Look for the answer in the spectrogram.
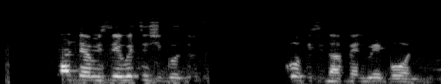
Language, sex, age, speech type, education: Nigerian Pidgin, male, 15-29, spontaneous, tertiary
